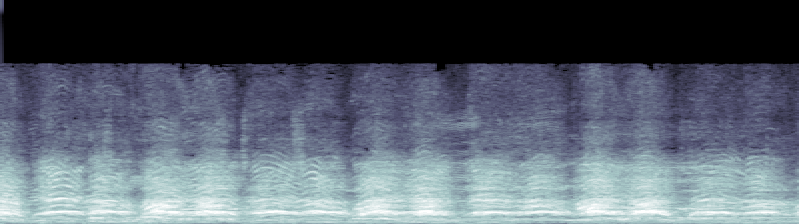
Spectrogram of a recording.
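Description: Crowd of spectators, many of them schoolchildren, shouting and cheering in a steady rhythm, about two shouts a second.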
